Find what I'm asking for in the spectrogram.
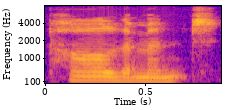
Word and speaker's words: parliament: But it's B-U-S-I-N-E-S-S. You don't pronounce that middle I, business. And parliament, parliament. It should be pronounced parliament, but it's not. It's pronounced parliament. It's a silent I, P-A-R-L-I-A-M-E-N-T.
